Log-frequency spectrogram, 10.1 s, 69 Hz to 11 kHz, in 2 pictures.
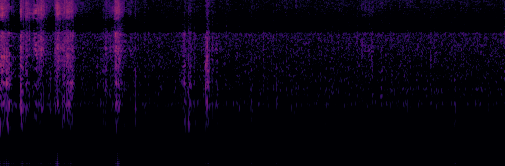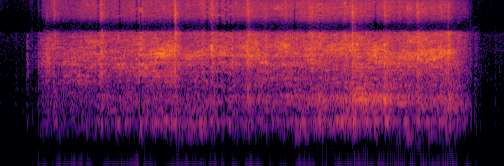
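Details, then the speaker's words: Toy 460 Camelback locomotive bought on eBay, after repair, motor loosened as possibly too tight against the gears, running with the shell off: quiet clicks, then an even motor whir with light gear chatter for about four seconds. Runs, moving sluggishly without the shell's weight. "Alright, it's not moving too well because it doesn't have the weight of the shell on the engine, and like I said, this one was the heaviest out of all of them when I did the initial testing. But it is running."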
